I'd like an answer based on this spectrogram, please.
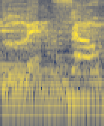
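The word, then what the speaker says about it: Blitzø: something already is that blitzo my sensor spot up air I guess the kitties are still running away from you huh no oh is silent now just like your audience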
